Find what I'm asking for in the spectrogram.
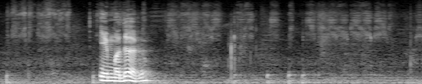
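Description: Chalk or marker writing an example on a board in a classroom, faint scratchy strokes near and under a man's speech, with light taps scattered through.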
